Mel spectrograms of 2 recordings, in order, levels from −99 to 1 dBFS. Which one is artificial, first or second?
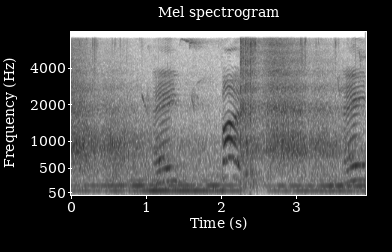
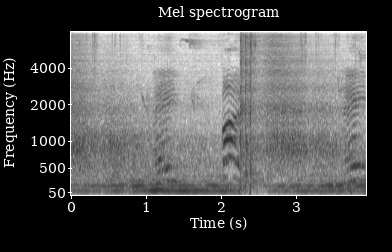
second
